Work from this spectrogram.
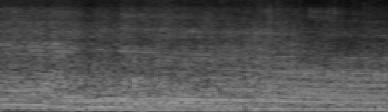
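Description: Euro Late Model Series oval race cars roaring around the track, a loud steady engine drone with passing pitch shifts, close and continuous, no voices.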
